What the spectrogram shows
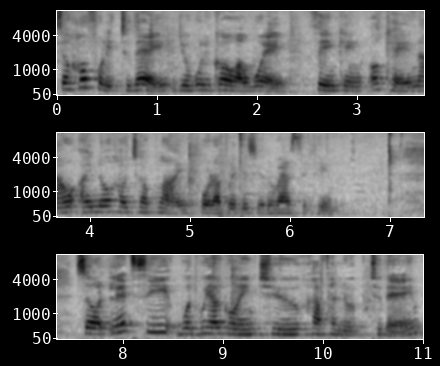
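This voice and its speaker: A woman with a Spanish accent, medium in pitch, at a moderate pace, with very wide pitch swings and audible room echo. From Spain. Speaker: university staff member. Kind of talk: presentation. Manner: halting.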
